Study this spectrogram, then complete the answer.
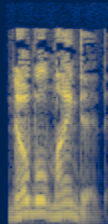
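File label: "noble-minded", British English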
